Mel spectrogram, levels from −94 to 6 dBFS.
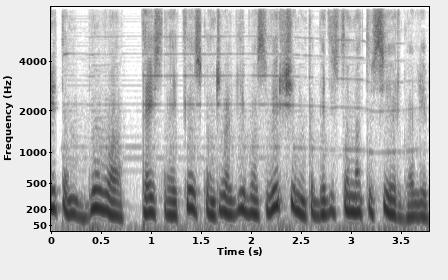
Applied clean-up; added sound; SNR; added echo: neural separator model SepFormer DNS4.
